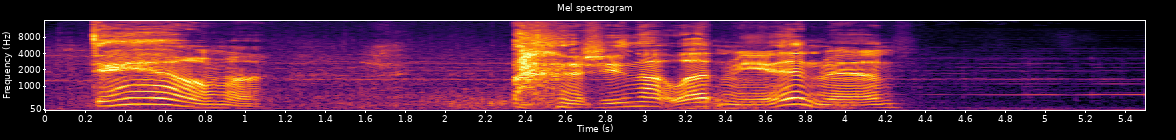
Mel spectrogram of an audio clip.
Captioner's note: chuckles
